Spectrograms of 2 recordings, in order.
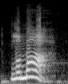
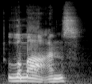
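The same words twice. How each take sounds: First: The final n and s are left silent. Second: The final n and s are clearly pronounced. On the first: The speaker calls it right. "Take the N and the S off and say it without it" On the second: The speaker calls it wrong. "It's not called Le Mans"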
